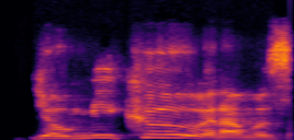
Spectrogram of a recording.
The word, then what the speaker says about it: Micu: when did this brand I'm so what's the pronunciation of it Miku oh I can explain that story too yeah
